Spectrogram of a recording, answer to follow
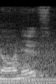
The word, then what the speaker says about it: honest: an hour, H silent, an honest, here is silent, an MA, M that's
